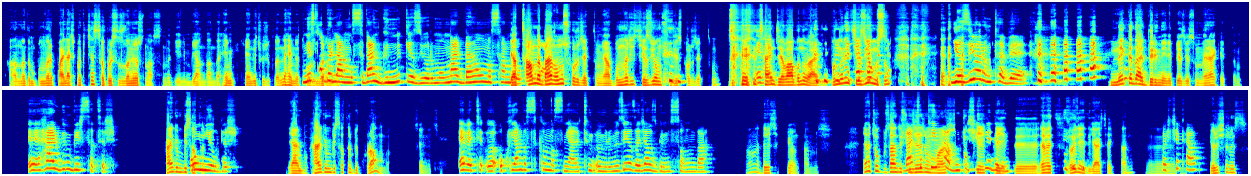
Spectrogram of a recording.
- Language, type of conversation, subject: Turkish, podcast, Kendine şefkat göstermeyi nasıl öğreniyorsun?
- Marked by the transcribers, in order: giggle; chuckle; chuckle; laugh; drawn out: "keyifliydi"; giggle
